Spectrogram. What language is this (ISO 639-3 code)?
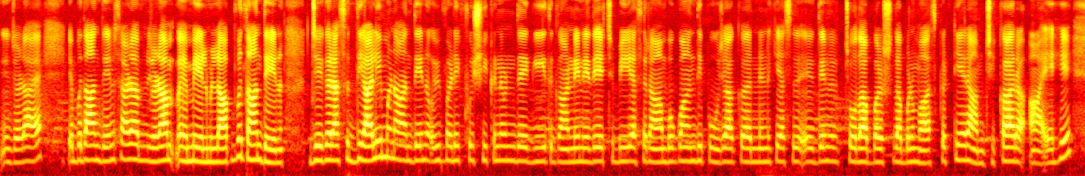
doi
